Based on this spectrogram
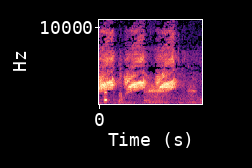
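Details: Black-winged myna, agitated, in a breeding aviary in Indonesia near its nest; three loud, grating, screechy calls about half a second apart, fading out with faint background bird notes.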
